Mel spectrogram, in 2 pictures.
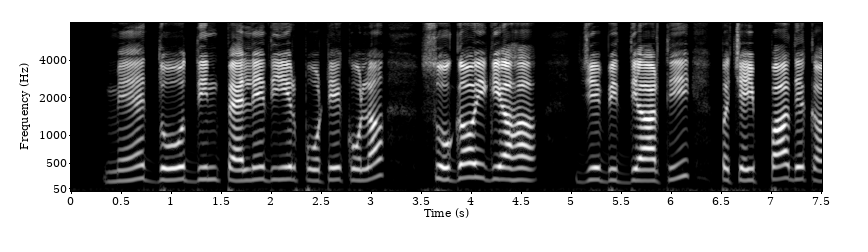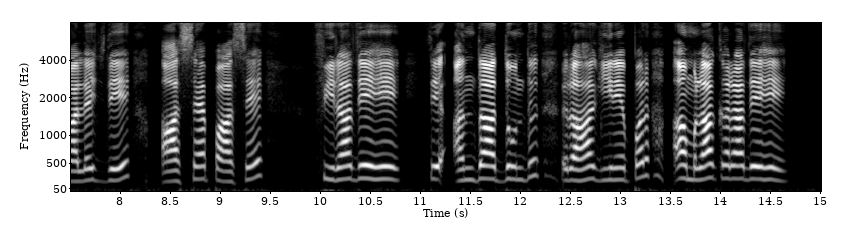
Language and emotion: Dogri, fearful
